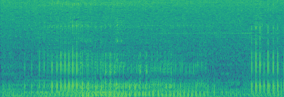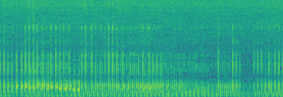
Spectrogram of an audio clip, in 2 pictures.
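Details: Cat purr slowed down by editing, heard as a steady low, throbbing rumble with fine rapid pulses, dipping briefly in the middle before resuming at full strength.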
